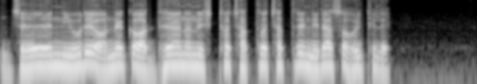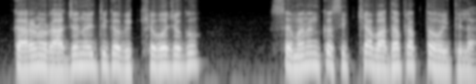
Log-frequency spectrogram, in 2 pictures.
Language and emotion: Odia, sad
